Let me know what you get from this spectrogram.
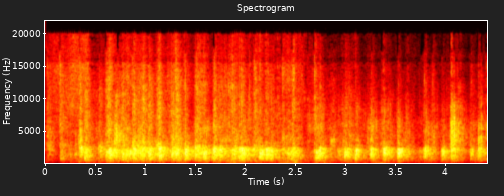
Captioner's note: applause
